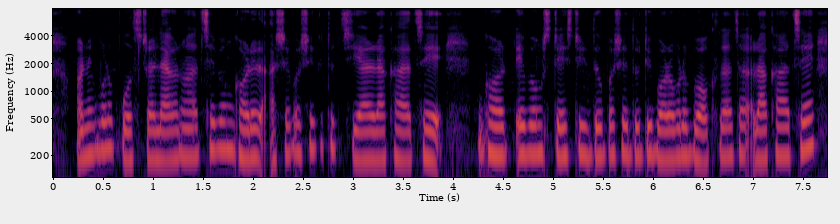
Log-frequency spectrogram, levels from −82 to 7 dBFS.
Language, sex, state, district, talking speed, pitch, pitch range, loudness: Bengali, female, West Bengal, Malda, 185 wpm, 200 Hz, 185-215 Hz, -37 LUFS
